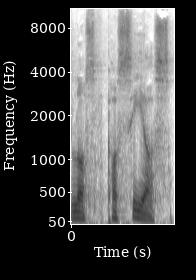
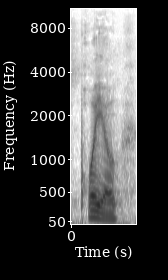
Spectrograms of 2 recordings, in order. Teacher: the double L becomes a Y. So it looks like Los Poquilos, but it's actually pronounced Los Pocillos. · Term: Y sound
